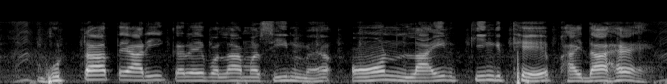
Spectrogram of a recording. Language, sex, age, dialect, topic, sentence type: Maithili, male, 25-30, Angika, agriculture, question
